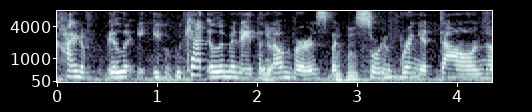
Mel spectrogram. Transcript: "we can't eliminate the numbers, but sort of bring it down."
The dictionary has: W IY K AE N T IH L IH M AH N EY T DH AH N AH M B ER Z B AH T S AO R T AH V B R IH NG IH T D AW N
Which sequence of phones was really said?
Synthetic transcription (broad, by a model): W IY K AE N T IH L IH M AH N EY T DH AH N AH M B ER Z B AH T S AO R T AH V B R IH NG IH T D AW N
